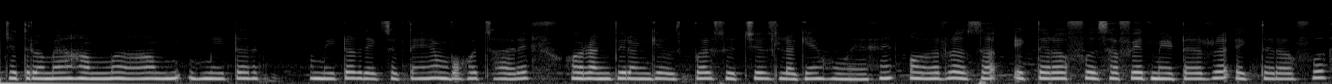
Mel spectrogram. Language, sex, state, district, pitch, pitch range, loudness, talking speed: Hindi, female, Chhattisgarh, Bastar, 270 Hz, 260-275 Hz, -26 LUFS, 120 wpm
